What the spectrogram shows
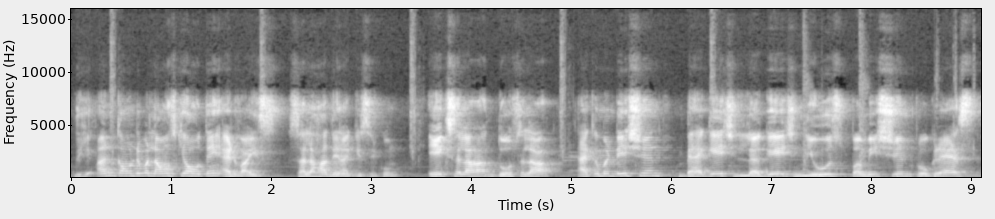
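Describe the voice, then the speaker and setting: A man's voice: sits high, animated, moderate pace, few pauses, a bit bright, echoey room, faint music behind. A man teaching English grammar in Hindi, explaining step by step and answering his own questions.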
